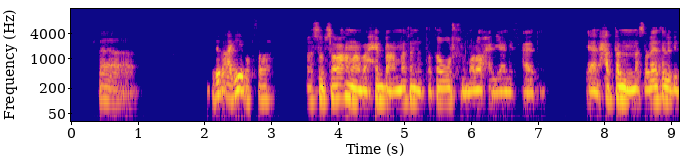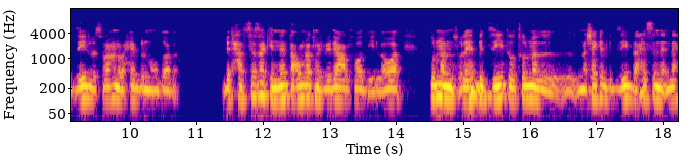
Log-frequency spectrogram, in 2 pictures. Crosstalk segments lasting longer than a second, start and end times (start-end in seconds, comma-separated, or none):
none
